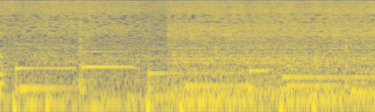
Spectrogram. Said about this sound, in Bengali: এইবার সবকিছু মশলা খুব ভালোভাবে কষিয়ে নেব।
